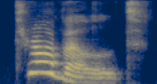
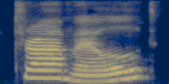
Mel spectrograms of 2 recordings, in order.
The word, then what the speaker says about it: traveled: Travel, traveled. Traveled, traveled. Thus, this e is mute. We don't pronounce it.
